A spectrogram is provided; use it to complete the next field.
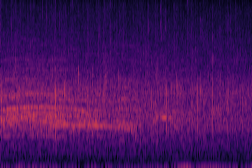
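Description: An audience applauds steadily to congratulate four musicians, a dense wash of many hands clapping at an even level throughout, with a faint murmur of voices mixed in.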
